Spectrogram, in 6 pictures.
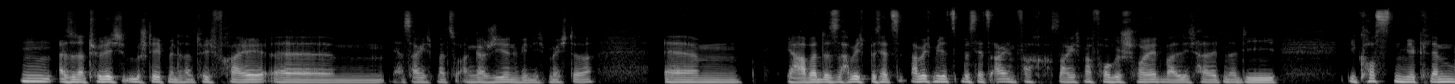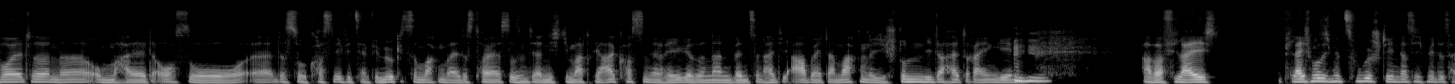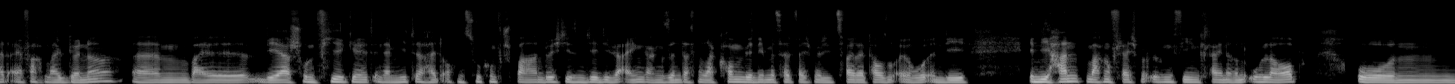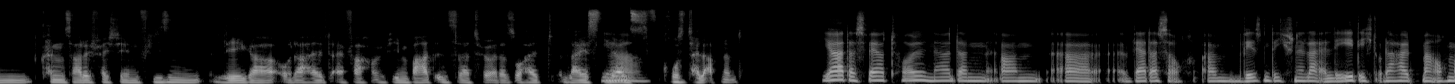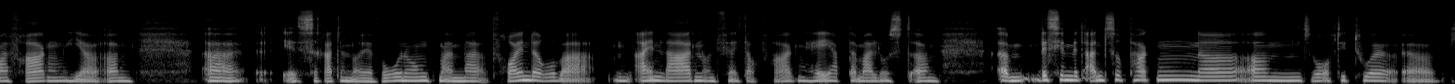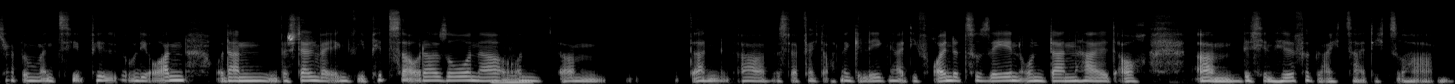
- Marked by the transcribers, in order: tapping; unintelligible speech; "zu" said as "zie"
- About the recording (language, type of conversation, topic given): German, advice, Wie kann ich Ruhe finden, ohne mich schuldig zu fühlen, wenn ich weniger leiste?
